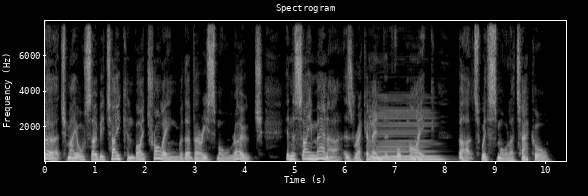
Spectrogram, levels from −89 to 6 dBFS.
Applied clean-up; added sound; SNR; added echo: classical method log-MMSE.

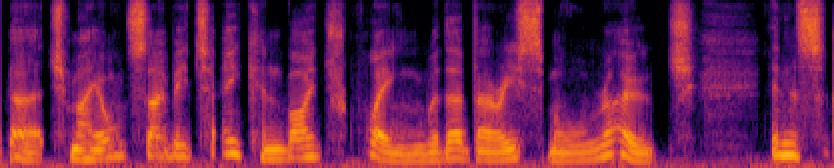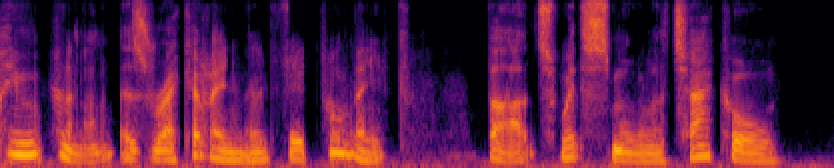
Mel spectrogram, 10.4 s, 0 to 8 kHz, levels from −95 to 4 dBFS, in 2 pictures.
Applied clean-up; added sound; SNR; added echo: neural diffusion model UNIVERSE++.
